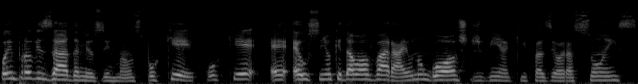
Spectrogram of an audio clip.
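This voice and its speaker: Speech unfolds with ordinary pitch variation and a moderate pace. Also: woman. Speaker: evangelical preacher. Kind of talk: sermon. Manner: loud.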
